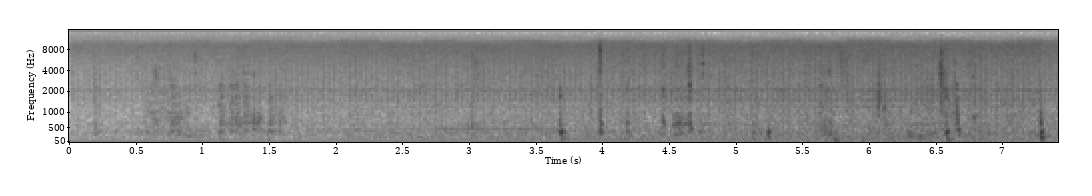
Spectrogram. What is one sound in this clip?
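A woman speaks quietly into a microphone.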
